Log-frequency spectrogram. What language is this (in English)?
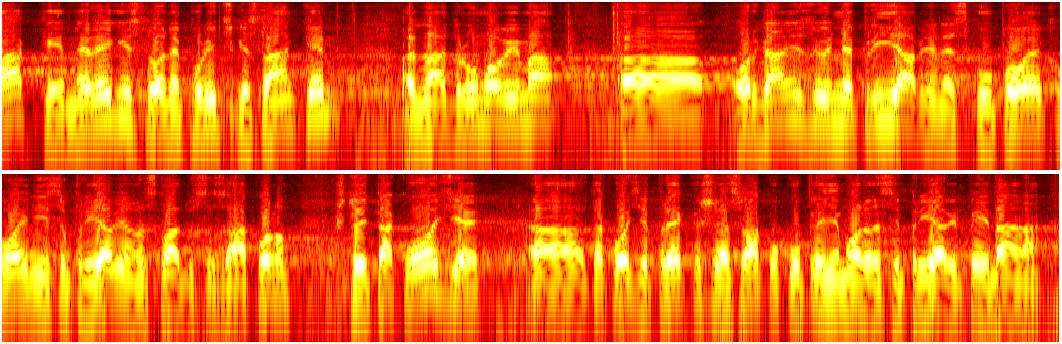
Serbian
